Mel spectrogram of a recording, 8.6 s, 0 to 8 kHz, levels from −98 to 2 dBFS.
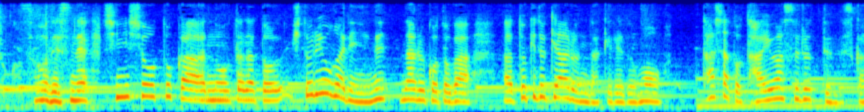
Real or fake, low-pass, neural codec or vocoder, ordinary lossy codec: real; 7.2 kHz; none; none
